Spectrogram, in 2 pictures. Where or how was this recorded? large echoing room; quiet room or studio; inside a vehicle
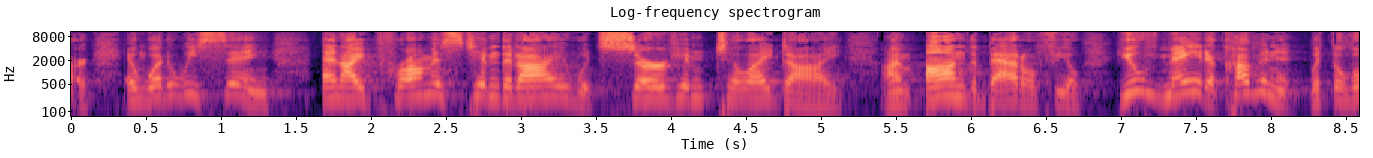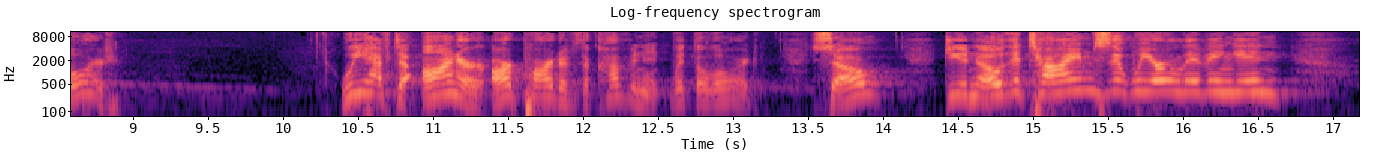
large echoing room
